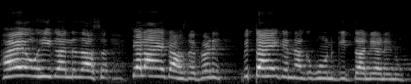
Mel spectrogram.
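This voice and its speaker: Playing a protective, sharp-tongued mother in a homemade family skit, a sister-in-law speaks with a Punjabi accent in a slightly high voice. She's animated and fast, arguing, scolding, and defending herself at every turn, and the recording's highs are cut off.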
